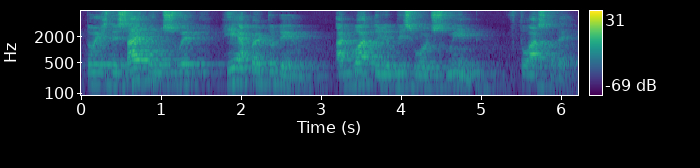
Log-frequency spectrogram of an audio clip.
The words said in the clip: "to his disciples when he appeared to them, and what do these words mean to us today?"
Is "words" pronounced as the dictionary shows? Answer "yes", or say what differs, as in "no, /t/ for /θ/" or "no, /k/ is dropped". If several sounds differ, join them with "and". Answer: no, /s/ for /z/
